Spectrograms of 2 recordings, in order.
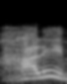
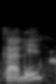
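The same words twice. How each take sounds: First: The name is said with an Arabic throat sound. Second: The name is said with a French pronunciation. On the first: "the Arabic speakers, they pronounce it Khalid" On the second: "In French, we say Khalid"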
